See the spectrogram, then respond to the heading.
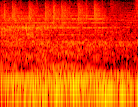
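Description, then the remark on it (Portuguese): A pickup truck braking in morning street traffic as a motorcycle approaches, heard as a steady, loud low engine rumble, with no voices. “a caminhonete quase, quase cruzou um pouquinho ali, mas deu para frear, que ali vinha uma moto.”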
